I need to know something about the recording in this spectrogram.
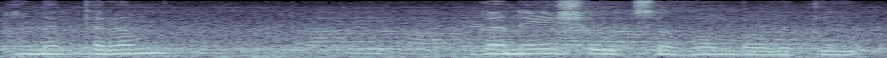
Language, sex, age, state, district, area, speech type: Sanskrit, female, 45-60, Tamil Nadu, Chennai, urban, spontaneous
